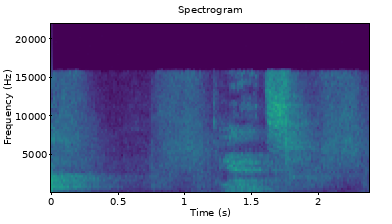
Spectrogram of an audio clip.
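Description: A woman's voice making short vocal sounds, one right at the start and another about a second and a half in.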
